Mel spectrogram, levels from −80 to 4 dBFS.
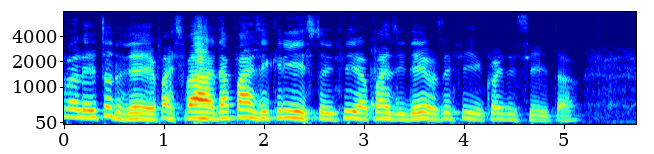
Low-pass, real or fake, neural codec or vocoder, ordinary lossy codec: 7.2 kHz; real; none; none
